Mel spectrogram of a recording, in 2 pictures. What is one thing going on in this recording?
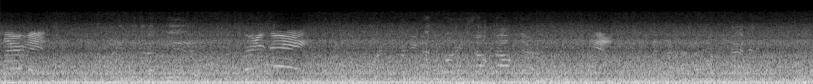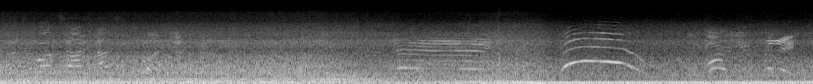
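A young woman laughs and talks excitedly nearby.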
